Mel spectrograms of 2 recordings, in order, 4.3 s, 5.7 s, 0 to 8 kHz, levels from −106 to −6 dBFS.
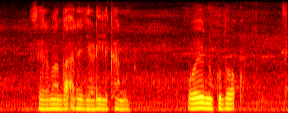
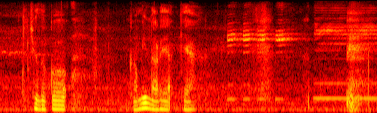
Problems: constant background noise, continuous background conversations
